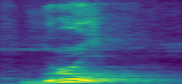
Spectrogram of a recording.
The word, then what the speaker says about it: गुरु: अगला शब्द है जो गुरु, र के छोटा ऊ है, गुरु, गुरु उच्चारण, ज्यादातर लोग गुरु ऊ बोलते हैं, लिखने में भी ऊ लिख देते हैं, रे को रे के साथ, नहीं।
